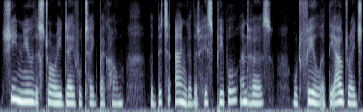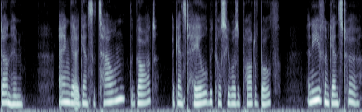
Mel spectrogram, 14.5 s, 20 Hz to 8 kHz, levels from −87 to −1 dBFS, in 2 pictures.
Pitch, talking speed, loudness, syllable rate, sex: 195 Hz, 170 wpm, -17 LUFS, 4.7 syllables/s, female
